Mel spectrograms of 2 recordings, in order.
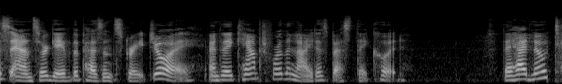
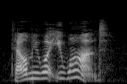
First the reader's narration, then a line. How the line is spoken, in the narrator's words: shouted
